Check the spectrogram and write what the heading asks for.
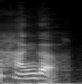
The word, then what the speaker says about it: hanger: One is a consonant cluster, which is finger, ng, and the other is ng, which is hanger, hanger. So we must watch out for these, that we must realize that one is finger, ing, the sound ng, and the other is a consonant cluster, n and g.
